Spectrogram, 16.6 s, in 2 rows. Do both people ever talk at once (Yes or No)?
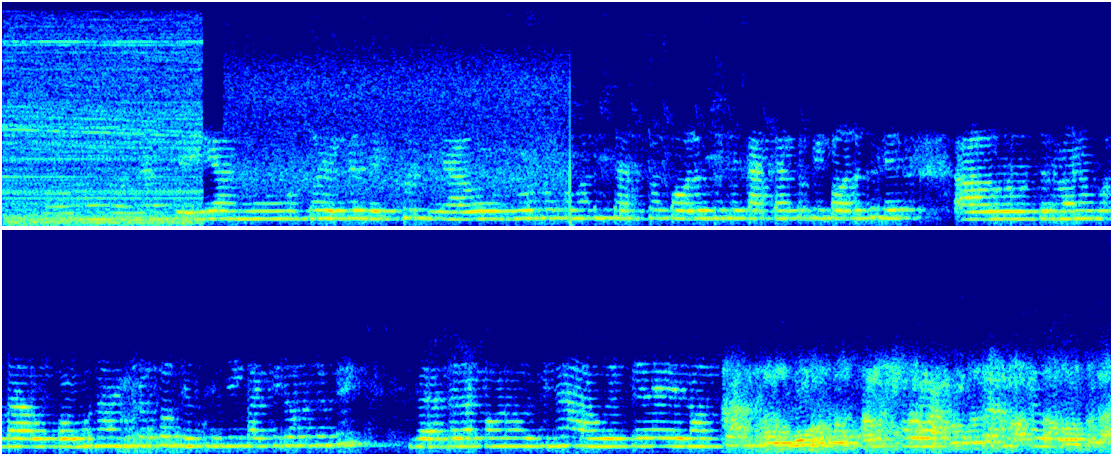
Yes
